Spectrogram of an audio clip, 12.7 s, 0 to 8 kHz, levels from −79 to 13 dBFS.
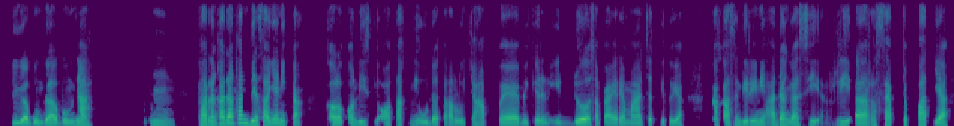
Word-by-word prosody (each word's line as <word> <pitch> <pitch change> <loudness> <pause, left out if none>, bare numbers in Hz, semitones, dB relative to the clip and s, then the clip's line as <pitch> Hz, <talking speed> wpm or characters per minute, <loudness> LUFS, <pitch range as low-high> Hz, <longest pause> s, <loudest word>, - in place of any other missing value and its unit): Di 135 - -1
gabung-gabungnya. 145 +3 +3 0.7
Mhm. 180 -4 -6 0.3
Kadang-kadang 195 +4 +4
kan 240 +2 +3
biasanya 195 +4 +3
nih, 190 - -1
Kak, - - -1 0.3
kalo 155 -1 +2
kondisi 160 0 -4
otak 160 +2 -2
nih 170 - -7
udah 140 -1 0
terlalu 130 0 -2
capek 140 +1 0
mikirin 135 -2 -3
ide 135 +2 +3
sampai 120 0 -1
akhirnya 150 +2 0
macet 140 +2 -1
gitu 125 -2 -3
ya, 120 - -1 0.4
Kakak 155 -1 0
sendiri 175 +3 -1
nih, 195 - -2
ada 145 +4 +1
nggak 140 -4 +1
sih 180 +6 -4 0.2
ri 170 +2 -3
eee, 145 0 +3
resep 155 +1 -2 0.2
cepat 180 0 0
ya, 130 -3 +5
150 Hz, 155 wpm, -26 LUFS, 140-175 Hz, 0.7 s, ya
